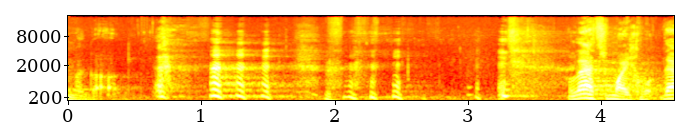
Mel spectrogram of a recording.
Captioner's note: laughs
